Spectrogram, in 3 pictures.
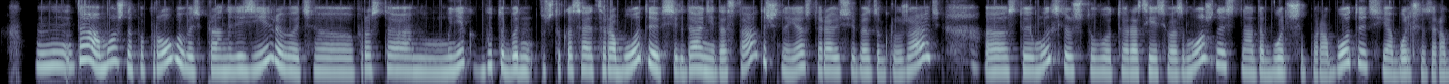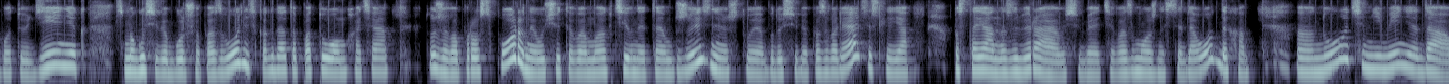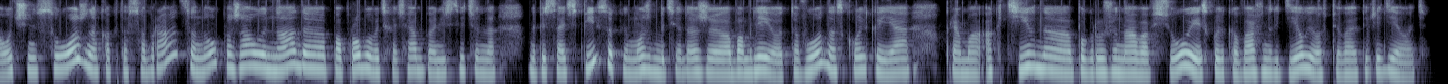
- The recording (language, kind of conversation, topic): Russian, advice, Как мне восстановить энергию с помощью простого и беззаботного отдыха?
- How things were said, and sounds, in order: distorted speech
